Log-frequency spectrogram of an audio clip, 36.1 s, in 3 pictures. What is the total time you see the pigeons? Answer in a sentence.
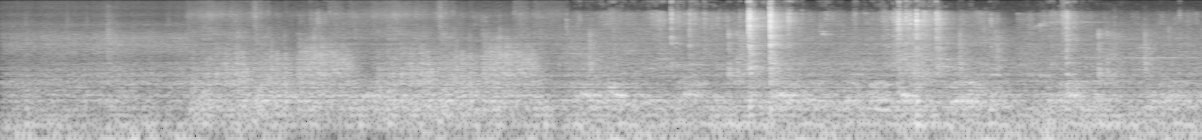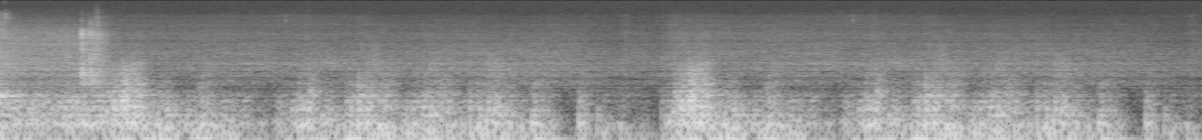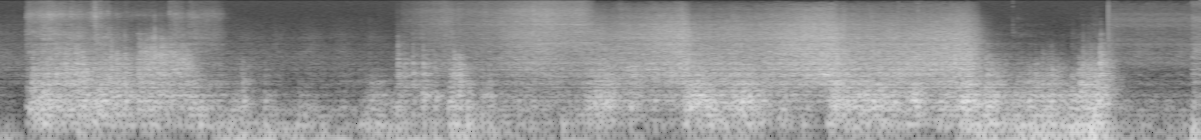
The pigeons can be heard for 10 seconds in total.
